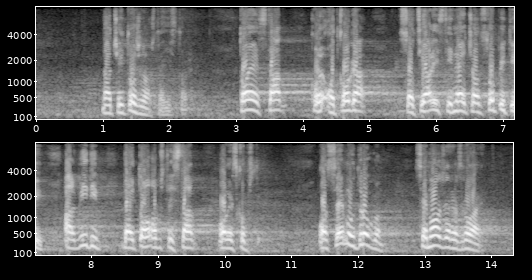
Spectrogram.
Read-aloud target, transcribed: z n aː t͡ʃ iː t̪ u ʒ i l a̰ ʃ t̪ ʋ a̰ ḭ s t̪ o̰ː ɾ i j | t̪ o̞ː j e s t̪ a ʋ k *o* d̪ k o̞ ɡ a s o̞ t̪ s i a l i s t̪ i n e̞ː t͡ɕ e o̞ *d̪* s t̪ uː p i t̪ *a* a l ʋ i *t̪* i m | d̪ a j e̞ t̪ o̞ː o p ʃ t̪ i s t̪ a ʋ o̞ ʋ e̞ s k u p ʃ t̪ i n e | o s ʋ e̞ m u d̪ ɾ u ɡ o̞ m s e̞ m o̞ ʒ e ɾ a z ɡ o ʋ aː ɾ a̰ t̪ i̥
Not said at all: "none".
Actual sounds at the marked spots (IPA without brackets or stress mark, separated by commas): o, t̪, i, d̪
